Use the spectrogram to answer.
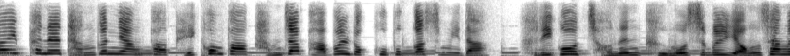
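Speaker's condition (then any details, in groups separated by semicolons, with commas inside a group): No condition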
